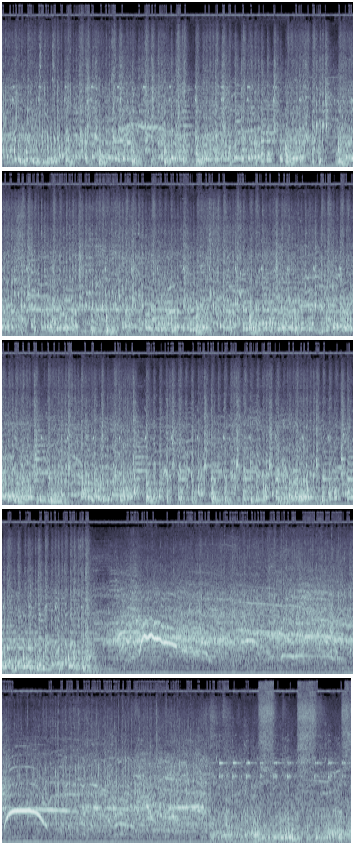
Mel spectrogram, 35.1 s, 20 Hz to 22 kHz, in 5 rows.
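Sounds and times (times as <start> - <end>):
rapid drum strokes and rolls: 0.0 - 23.0, 26.6 - 35.0
mallet keyboard notes: 32.2 - 35.0.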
